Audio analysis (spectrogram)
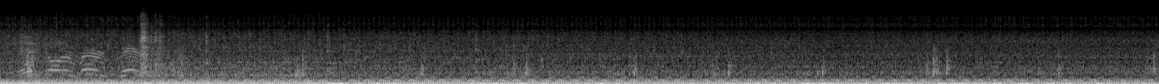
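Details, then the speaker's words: Early Ford drag coupe, second gear destroyed by a missed shift, hard to get into gear while driven off the trailer: uneven lumpy beat with a spinning whir underneath; owner suspects clutch damage too. "And it sounds rough. It sounds like the clutch might be damaged also, because I can hear it spinning in there."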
